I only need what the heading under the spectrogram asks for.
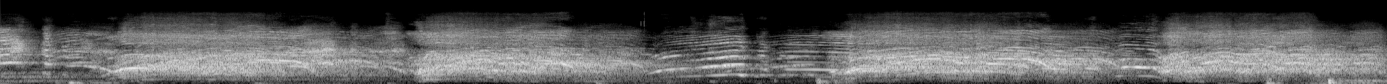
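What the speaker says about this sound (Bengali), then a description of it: "একজন জোরে তাকবীর দেন তো দেখি।" A large crowd roars a loud collective takbir chant, shouting Allahu Akbar in long, full-throated bursts repeated four times with brief pauses between, at a Bangla religious gathering.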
